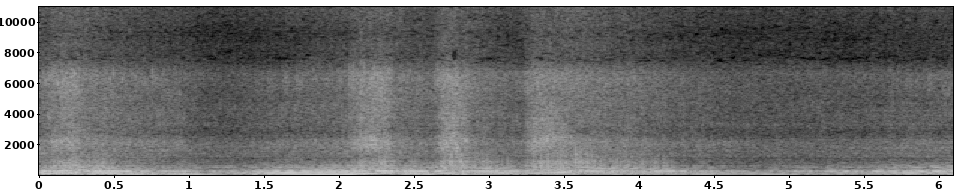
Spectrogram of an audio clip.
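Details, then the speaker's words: 1972 Ford LTD, 400 big block with stock headers and true dual exhaust, recently revived after sitting, no longer smoking: V8 rumbles at idle, blipped up and back twice, even firing with no miss or knock; healthy. "I'm going to start this Beast it is a 400 big block it's got true dual exhaust meaning it's not a y-pipe it's coming straight out of the headers"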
